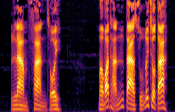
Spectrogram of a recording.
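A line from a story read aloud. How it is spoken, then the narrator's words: Furious yell. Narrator (Vietnamese): Sắc mặt của Trịnh Chấp Sự u ám đến cực điểm, hắn gào lên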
